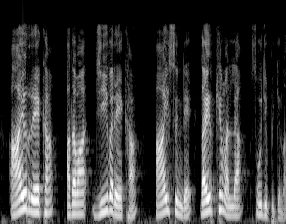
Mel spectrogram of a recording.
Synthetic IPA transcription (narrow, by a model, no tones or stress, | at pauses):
aːjurɾe̞ːkʰɐ | ɐt̪ʰɐʋad͡ʑiːʋɐɾe̞ːkʰɐ | aːjusinde̞d̪ɐjrkʰjɐmɐlːɐ | suːt͡ɕipːikʲːunːɐ̰ðɨ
